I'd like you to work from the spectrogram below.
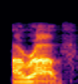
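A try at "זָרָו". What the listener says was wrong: Well, the z comes first. Zaro. Zaro. The vav sound of the V doesn't come when you've got the dot on top of it, unless, which is kind of unusual, but unless there's another vowel underneath it.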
